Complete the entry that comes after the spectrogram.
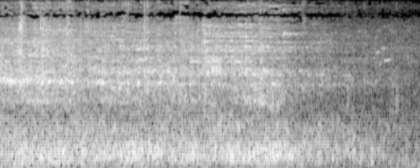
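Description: Railway carriage wheels rolling over the rails at close range as the last carriage of a train passes, with a few sharp clicks. The sound fades about four and a half seconds in as the train draws away.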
